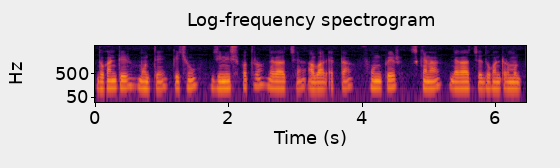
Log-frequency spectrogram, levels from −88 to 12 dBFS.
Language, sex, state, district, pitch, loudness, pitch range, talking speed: Bengali, male, Tripura, West Tripura, 125 Hz, -21 LUFS, 120-140 Hz, 130 wpm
